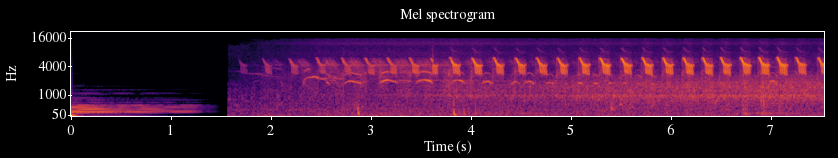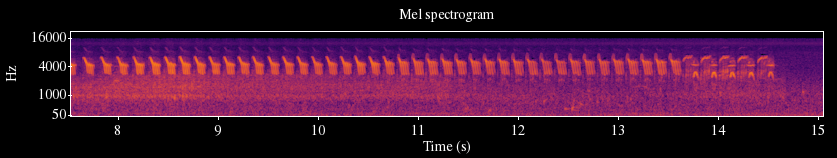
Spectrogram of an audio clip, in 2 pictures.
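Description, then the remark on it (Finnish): A rock pipit sings alone, a long, steady run of rapidly repeated, bright chirping notes that carries on for over ten seconds before ending abruptly. “Luotokirveset ovat todellisia ulkosaariston lintuja.”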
